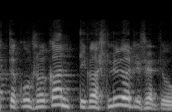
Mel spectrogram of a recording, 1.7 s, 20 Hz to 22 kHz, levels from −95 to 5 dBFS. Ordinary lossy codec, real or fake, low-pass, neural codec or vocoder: none; fake; 10.8 kHz; codec, 44.1 kHz, 7.8 kbps, DAC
